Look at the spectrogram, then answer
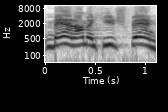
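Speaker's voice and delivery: obnoxiously loud, high, sarcastic gushing. Retelling how a guy greeted them on a couch: imitating a sarcastic, obnoxiously loud fan. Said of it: "really sarcastically and obnoxiously loud".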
